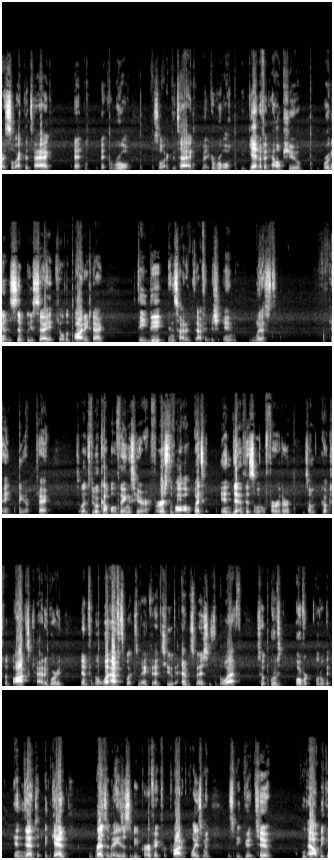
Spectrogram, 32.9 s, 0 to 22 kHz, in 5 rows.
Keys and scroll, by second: 22.6-24.0 typing.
